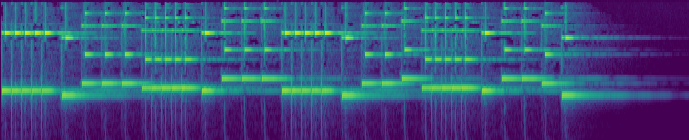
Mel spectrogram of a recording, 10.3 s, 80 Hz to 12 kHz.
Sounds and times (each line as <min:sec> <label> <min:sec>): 0:00.0 musicbox 0:10.2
